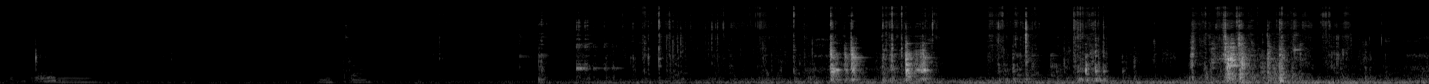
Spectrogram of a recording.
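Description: Hand tools and metal engine parts clinking and clanking, with a handful of sharp metallic clanks in the second half. The first few seconds are near silence.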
